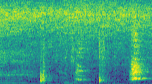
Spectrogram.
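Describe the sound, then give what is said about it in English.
A fat Jack Russell terrier barks in four quick, sharp yaps spaced unevenly over two seconds, fairly quiet, with no one talking. “I got a fat Jack Russell.”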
